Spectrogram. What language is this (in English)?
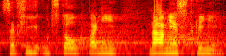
Czech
